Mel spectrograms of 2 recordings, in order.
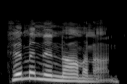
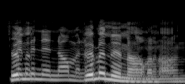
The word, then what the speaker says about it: Femininomenon: Oh, it is femininomenon. Femininomenon. Wait, what were we saying? I was saying femininomenon. I was doing the same thing I do with Mississippi. I was leaving some syllables out.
